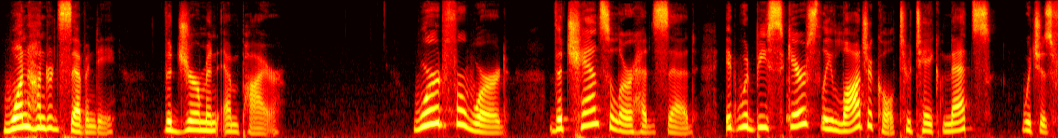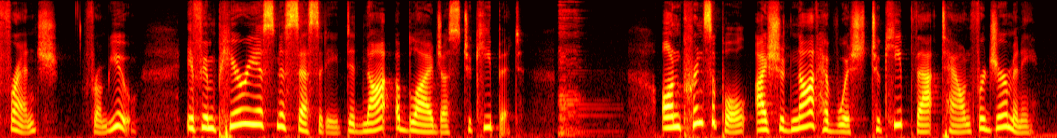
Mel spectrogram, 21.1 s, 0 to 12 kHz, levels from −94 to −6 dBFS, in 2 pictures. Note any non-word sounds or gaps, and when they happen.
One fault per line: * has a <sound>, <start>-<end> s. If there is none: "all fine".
* has a thud, 16.2-16.8 s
